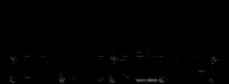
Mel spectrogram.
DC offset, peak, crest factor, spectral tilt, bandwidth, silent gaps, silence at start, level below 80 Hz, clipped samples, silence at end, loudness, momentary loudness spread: under 0.1%; -46 dBFS; 16 dB; -5.5 dB/octave; 15.5 kHz; none; 0.05 s; -90 dBFS; under 0.1%; 0 s; -62 LUFS; 12 LU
